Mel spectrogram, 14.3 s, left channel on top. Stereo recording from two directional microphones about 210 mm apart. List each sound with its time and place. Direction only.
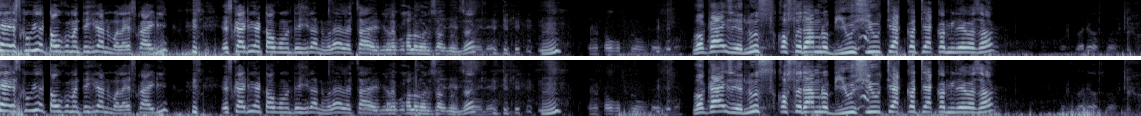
0.0 s speech: 30° left (ahead or behind)
5.0 s a man's voice: 15° left (ahead or behind)
5.7 s speech: centre (ahead or behind)
8.3 s speech: centre (ahead or behind)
